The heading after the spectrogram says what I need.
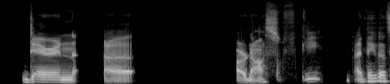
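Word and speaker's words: Aronofsky: Um, and I I just have to mention he also did uh Oh, Darren Areronowski.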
